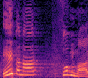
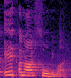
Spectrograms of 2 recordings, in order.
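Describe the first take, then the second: First: ایک hit higher and louder, then سو بیمار falls; stress on ایک. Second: Said in the usual way. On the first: Shown as a demonstration. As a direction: punch the word ایک in ایک انار. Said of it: "جی نہیں، ایسا نہیں ہے". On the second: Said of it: "جیسے یہاں میں نے مثال میں دیا ہے".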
